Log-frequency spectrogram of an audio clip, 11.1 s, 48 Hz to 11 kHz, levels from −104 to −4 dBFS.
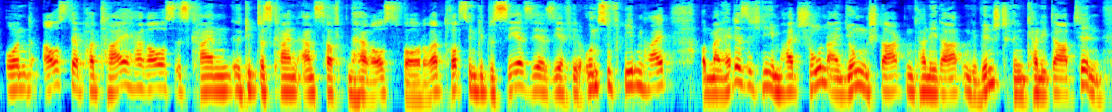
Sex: male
